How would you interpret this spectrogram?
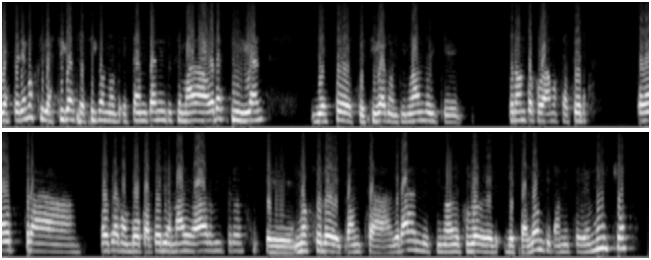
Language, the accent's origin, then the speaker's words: Spanish; Comodoro Rivadavia, Chubut, Argentina; Yo vengo de Comodoro, fui una de las primeras mujeres allá en Comodoro ser árbitro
